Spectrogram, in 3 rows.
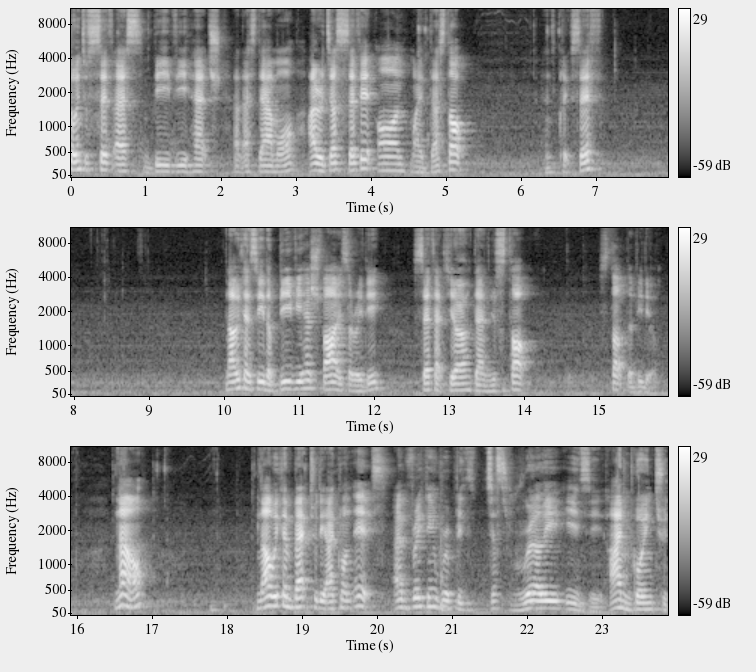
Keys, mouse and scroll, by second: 0.5 click, 0.9 click, 4.6 click, 6.4 click, 10.3 click, 11.2-13.7 drag, 13.7 click, 16.5 click, 17.0 click, 18.4 click, 18.7 click, 19.0 click, 20.3-23.8 drag.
